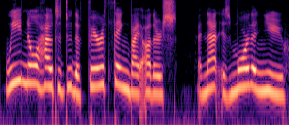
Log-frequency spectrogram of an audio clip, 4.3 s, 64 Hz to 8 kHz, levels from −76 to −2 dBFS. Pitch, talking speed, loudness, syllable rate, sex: 255 Hz, 205 wpm, -15 LUFS, 4.3 syllables/s, female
